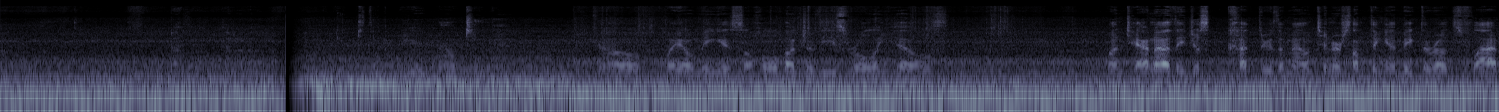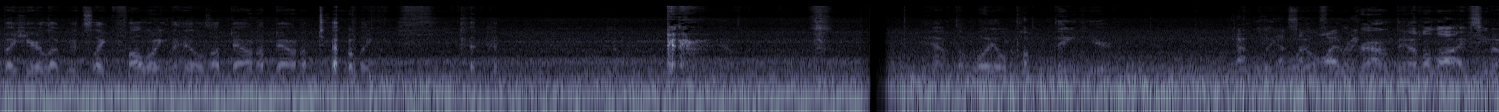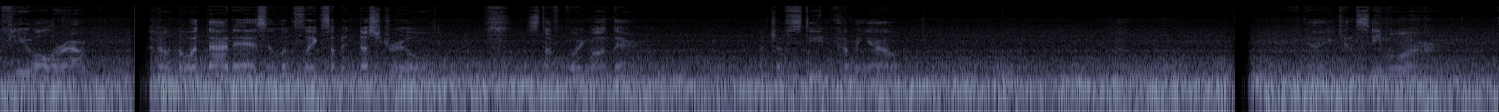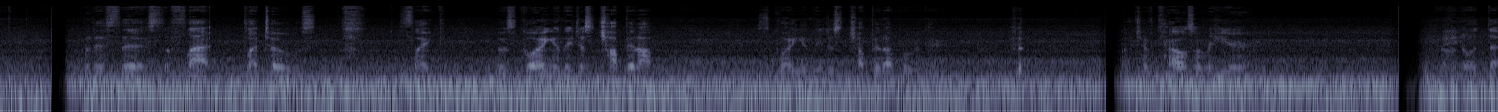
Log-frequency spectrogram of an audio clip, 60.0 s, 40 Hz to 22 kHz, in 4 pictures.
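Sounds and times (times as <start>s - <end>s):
road and tyre noise in car: 0.0s - 59.9s.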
